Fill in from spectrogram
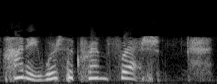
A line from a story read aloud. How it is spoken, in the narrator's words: a male voice in the background whisper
